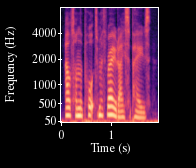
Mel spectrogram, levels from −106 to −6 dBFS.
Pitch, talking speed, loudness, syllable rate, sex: 180 Hz, 215 wpm, -16 LUFS, 6.0 syllables/s, female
